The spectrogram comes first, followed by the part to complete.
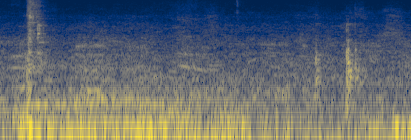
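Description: Outdoor café terrace ambience: a steady low rumble with faint background chatter from other diners. Two sharp light knocks stand out, one just after the start and one near the end.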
